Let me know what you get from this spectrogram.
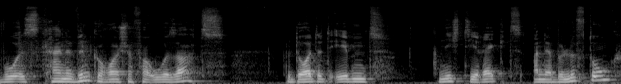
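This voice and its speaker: A man hosting a hands-on tutorial, explaining step by step in a halting, unscripted way as he works. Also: mid-range voice, mellow. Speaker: tutorial host. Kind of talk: hands-on tutorial, talking while working.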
